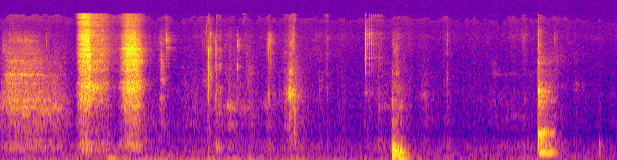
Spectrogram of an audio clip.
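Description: Close-miked eating: a mouthful of fried potato shreds being chewed, with soft crackles and small clicks. A sharp low knock about four seconds in, then a short low hum from the eater's throat.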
